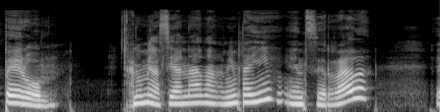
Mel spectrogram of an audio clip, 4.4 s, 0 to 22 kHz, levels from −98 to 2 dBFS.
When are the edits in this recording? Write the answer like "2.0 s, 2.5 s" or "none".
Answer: 1.3 s, 2.4 s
